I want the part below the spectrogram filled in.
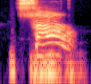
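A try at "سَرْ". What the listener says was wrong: Iya, jangan sor, jangan ngikut lagi bibirnya. Sar. Ini aja yang bergerak, dibukanya tetap sama tinggal lidahnya bergerak ro-nya. Sar ya. Bibirnya tidak bergerak. Jadi ucapkan dulu kemudian mensukunkan huruf ro-nya dengan mengarahkan ujung lidah tadi dan sedikit punggung lidah ke gusi atas. Ya, bukan dengan menebalkan huruf sebelumnya. Ya, bingung-bingung sar. Ya, jadi bukan saur.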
